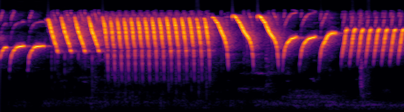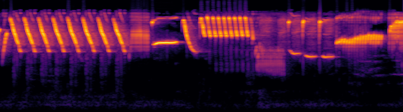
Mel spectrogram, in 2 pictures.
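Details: Canary in breeding condition, singing to call a female: a loud, unbroken run of fast trills built from rapidly repeated sweeping notes, switching between several rolling phrases, with clearer whistled notes and buzzy bursts near the end.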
